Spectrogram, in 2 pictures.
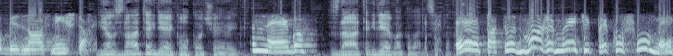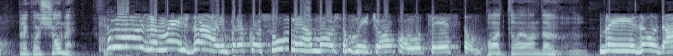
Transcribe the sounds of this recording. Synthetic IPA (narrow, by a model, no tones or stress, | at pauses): beznaːsniʃt̪ajelznaːt̪eɡd̪jejeklˠokot͡ʃeʋḭt̪neɡoznaːt̪eɡd̪jejepakoʋa̰ɾit̪sioepat̪ud̪moʒemoiːt͡ʃipɾekoʃumepɾekoʃume | moʒemoit͡ʃd̪aipɾekoʃumeamoʒemoit͡ʃokolut̪seːst̪oːmpat̪oːjeond̪a | bɾiːzod̪a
